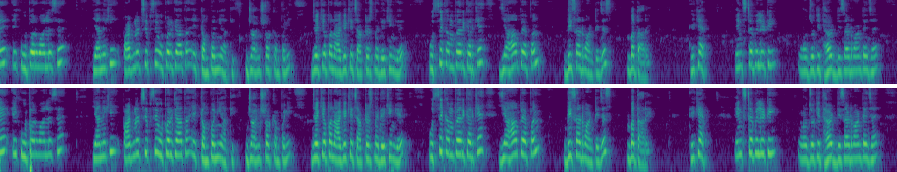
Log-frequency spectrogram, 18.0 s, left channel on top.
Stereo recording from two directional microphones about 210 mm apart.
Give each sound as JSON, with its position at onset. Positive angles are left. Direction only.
{"t": 0.0, "sound": "speech", "side_deg": -45}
